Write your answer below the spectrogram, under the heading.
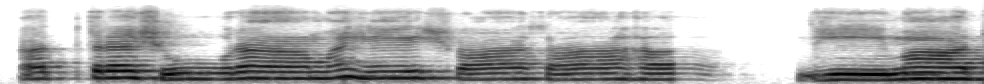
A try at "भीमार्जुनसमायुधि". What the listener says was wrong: Bhimarjuna. There also you are missing Mahapranas.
